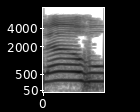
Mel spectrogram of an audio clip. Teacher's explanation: لہو میں ہا پر الٹا پیش ہے، الٹا پیش جو کہ واو مدہ کے قائم مقام ہے، اس لیے اسے ایک الف یعنی دو حرکات کے برابر کھینچ کر پڑھیں گے۔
